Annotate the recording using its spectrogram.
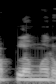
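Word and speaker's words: plumber: पद्धतीने म्हणल मी की इथला जो बी आहे तो सायलेंट आहे म्हणजेच काय की काही इंग्लिश मध्ये काही लेटर आहे ते सायलेंट आहे जस की आता बी हा शब्द बऱ्याच कॉन्टक्स्ट मध्ये सायलेंट आहे जस की ट म्हणत असताना डी य बीटी म्हणतो परंतु ऊट प्रोन्सिएशन करत असताना आपण त्या बीचा उच्चार करत नाही ह्याला प्लमर म्हणतो हे लक्षात ठेवा म्हणजे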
